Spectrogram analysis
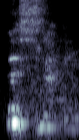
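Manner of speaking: breathless whispered aside to self. Real, not acted. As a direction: whisper it to yourself mid-set. Muttered aside mid-workout.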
